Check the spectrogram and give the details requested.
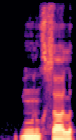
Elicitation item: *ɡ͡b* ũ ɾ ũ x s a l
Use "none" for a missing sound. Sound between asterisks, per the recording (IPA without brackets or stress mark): ɓ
